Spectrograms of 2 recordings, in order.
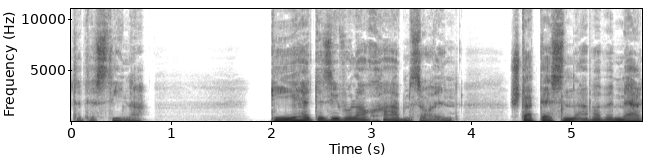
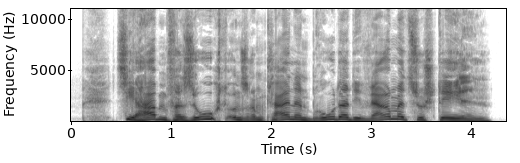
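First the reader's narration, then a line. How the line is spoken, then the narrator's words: Called out. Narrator (German): rief sie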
